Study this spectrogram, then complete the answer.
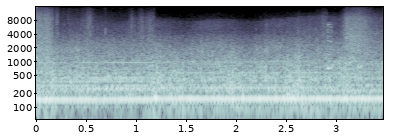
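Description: A high-speed motorboat runs across the water in Alappuzha, its engine holding a steady, loud hum under constant wind and water rush.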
